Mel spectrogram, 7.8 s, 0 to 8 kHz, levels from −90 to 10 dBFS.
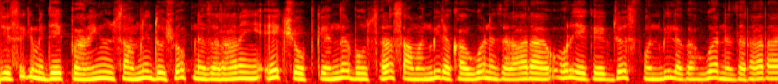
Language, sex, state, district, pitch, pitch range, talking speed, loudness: Hindi, female, Bihar, Katihar, 210 Hz, 195-225 Hz, 290 wpm, -15 LUFS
